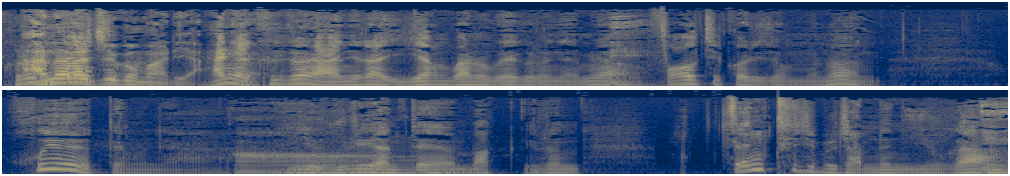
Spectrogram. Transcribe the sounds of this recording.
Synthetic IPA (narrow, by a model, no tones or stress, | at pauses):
kɯɾʌnaad͡ʑuɡomaɾia̰aɲiakɯɡʌɾaɲiɾaijaŋbanɯnwe̞kɯɾʌɲamjʌnfʰʌɭt͡ɕ͈ʰik͈ʌɾid͡ʑʌmːunɯn | hojojot͈e̞̰muɲa̰iuɾiɦantʰe̞maɡ̚iɾʌn | s͈eŋtʰɯd͡ʑibɯɭt͡ɕamnɯnijuɡa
